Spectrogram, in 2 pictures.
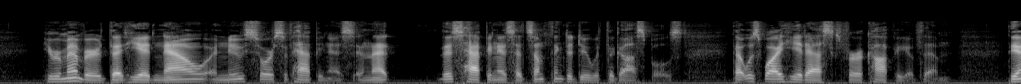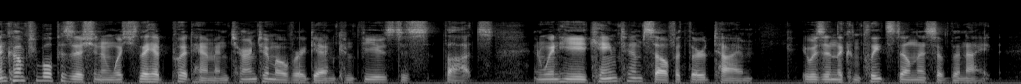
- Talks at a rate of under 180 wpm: No, average, 195 wpm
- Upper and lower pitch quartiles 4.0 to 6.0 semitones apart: No, average, 3.2 semitones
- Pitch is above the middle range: No, low, 110 Hz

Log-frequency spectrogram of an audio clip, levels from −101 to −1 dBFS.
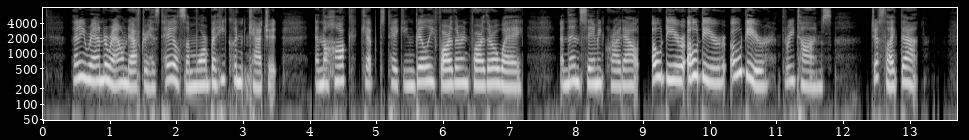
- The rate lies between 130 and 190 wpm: Yes, average, 175 wpm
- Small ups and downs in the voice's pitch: No, average, 3.2 semitones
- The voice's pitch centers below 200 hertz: No, very high, 255 Hz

